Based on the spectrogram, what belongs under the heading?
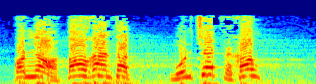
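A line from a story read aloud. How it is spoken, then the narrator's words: Angry shout. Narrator (Vietnamese): nổi giận hét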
